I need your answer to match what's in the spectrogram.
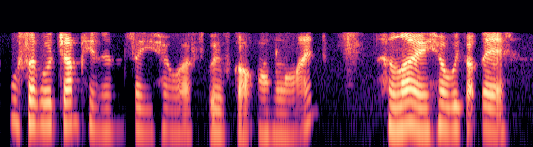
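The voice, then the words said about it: Stuffy, congested voice. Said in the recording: “Sorry about the voice. ... my head's a little bit stuffy at the moment, and I'm trying not to cough on you.”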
